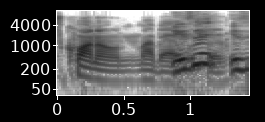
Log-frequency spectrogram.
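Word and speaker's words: Kwannon: a Canon pronunciation because I always say qu it's conone I didn't know Quon yeah my bad it's quone my bad is it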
